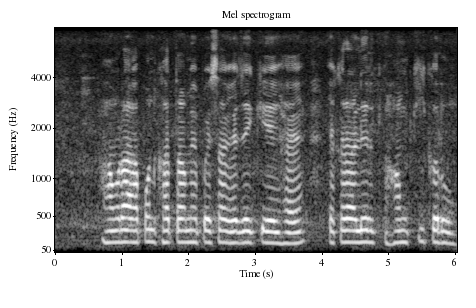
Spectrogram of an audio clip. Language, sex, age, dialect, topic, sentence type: Maithili, male, 18-24, Bajjika, banking, question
